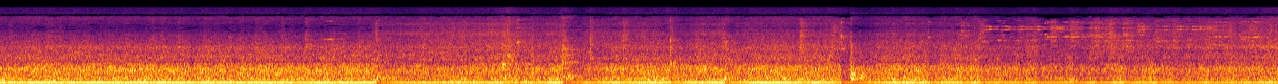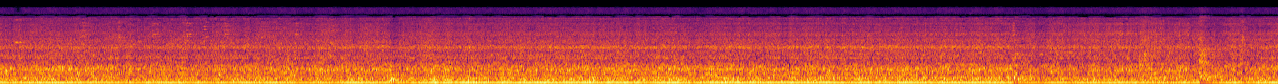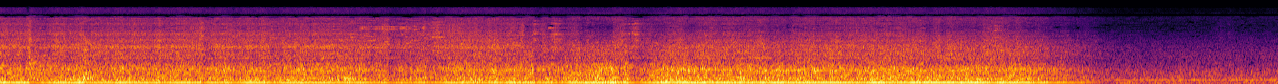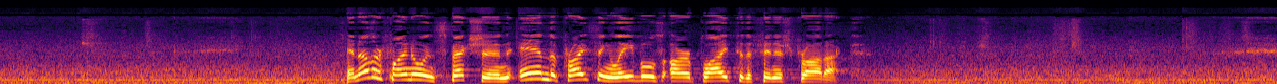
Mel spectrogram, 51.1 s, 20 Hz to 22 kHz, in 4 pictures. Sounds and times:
Engine: 0:00.0 - 0:37.2, 0:47.0 - 0:51.1.

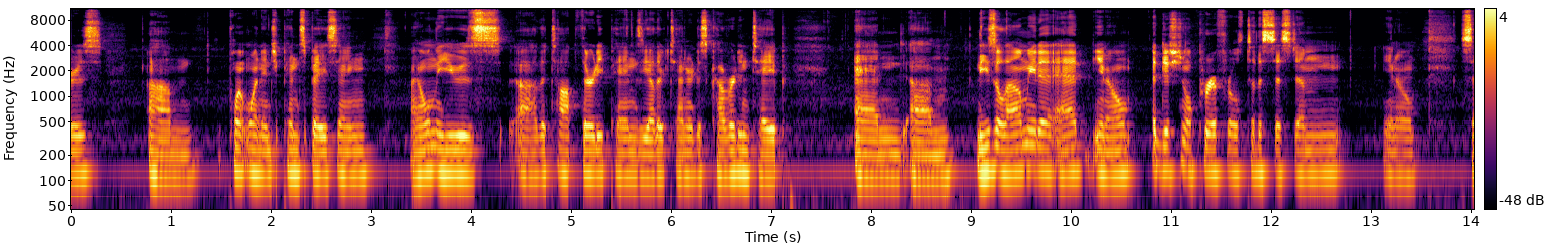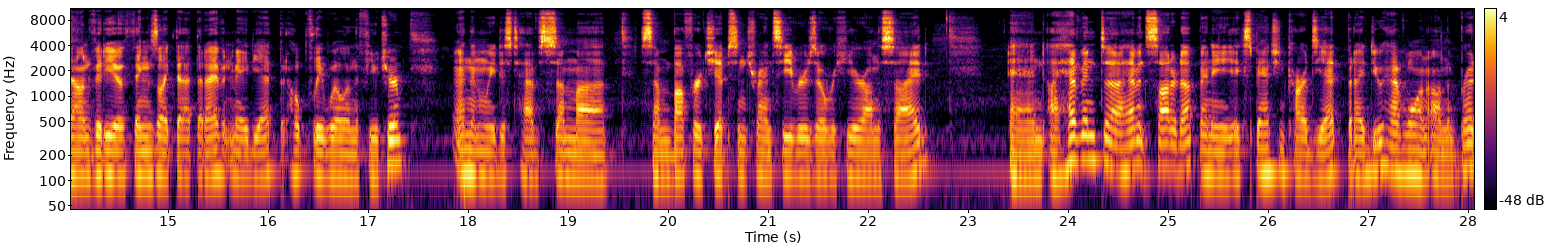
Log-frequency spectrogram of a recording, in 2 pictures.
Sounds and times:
Speech: 0:00.0 - 0:07.2, 0:07.8 - 0:22.7, 0:23.4 - 0:28.0.

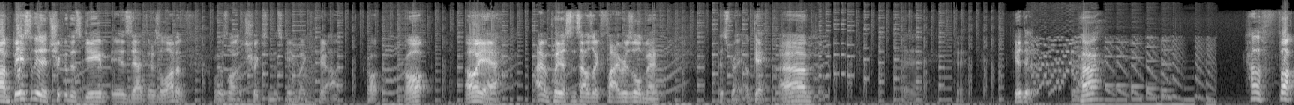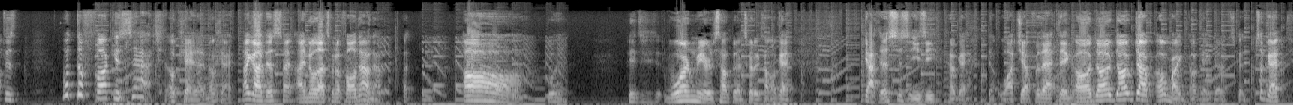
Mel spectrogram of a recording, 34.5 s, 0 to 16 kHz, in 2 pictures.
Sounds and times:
Speech: 0:00.0 - 0:08.9, 0:09.5 - 0:11.0, 0:12.0 - 0:12.9, 0:13.6 - 0:14.8, 0:16.6 - 0:22.4, 0:23.5 - 0:24.8, 0:25.6 - 0:27.8, 0:28.8 - 0:34.4
Music: 0:00.0 - 0:16.2, 0:19.4 - 0:24.8, 0:27.2 - 0:34.5.

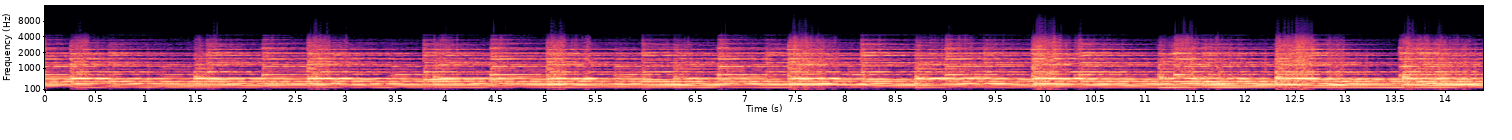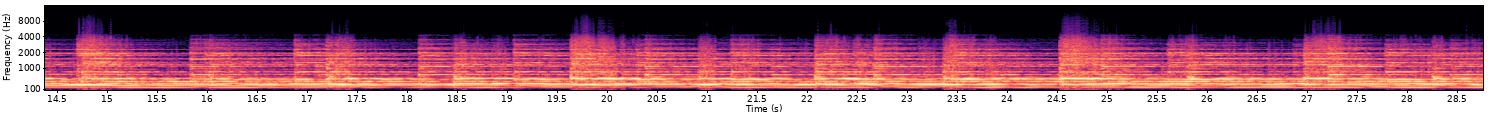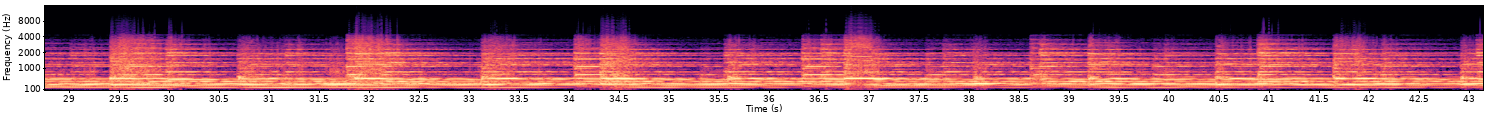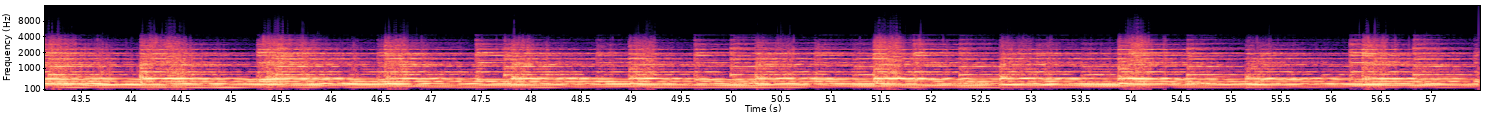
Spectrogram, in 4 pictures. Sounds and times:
Church bell: 0:00.0 - 0:57.4.

